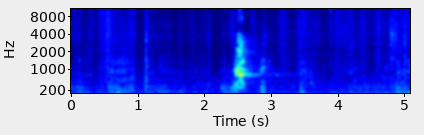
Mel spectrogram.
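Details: Eight-week-old yellow Labrador Retriever puppy from Rosie's litter, indoors at play: a single short, sharp yelping bark midway through, otherwise quiet room with faint rustling and handling sounds.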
